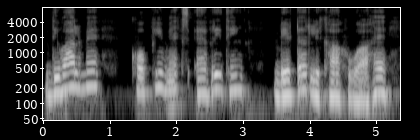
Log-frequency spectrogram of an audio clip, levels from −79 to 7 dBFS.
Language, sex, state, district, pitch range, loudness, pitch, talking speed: Hindi, male, Jharkhand, Ranchi, 140-185 Hz, -18 LUFS, 160 Hz, 100 wpm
